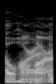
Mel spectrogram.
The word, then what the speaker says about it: Ohara: Ohara is how it's pronounced. – Okay. Oh, I saw it as a C, not an O. Okay. – Yeah, it's Ohara.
